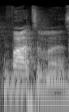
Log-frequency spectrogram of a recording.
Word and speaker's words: Fatima: Fatima.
